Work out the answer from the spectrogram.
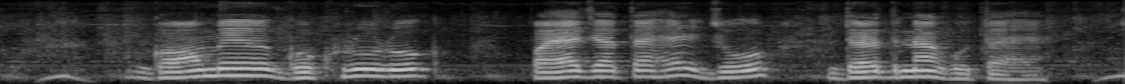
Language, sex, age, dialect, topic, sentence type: Hindi, male, 31-35, Awadhi Bundeli, agriculture, statement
